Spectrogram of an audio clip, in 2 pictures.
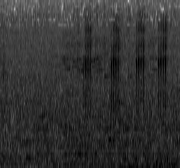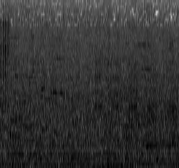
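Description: A common myna gives five harsh, rattling chatters, about two a second, over a steady hiss of background noise.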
